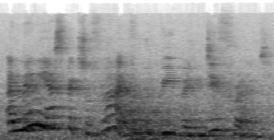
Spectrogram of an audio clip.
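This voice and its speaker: In a noisy, heavily reverberant lecture hall, a distant microphone captures a woman philosopher giving a workshop talk in a strong Spanish accent. Her pitch is a little high and her delivery is very animated, though still careful and measured, and she hesitates with fillers once she leaves her prepared text.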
